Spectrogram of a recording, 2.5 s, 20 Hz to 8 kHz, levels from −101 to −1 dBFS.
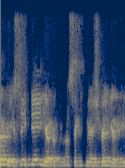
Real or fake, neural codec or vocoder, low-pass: real; none; 7.2 kHz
